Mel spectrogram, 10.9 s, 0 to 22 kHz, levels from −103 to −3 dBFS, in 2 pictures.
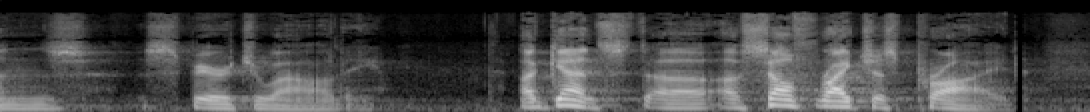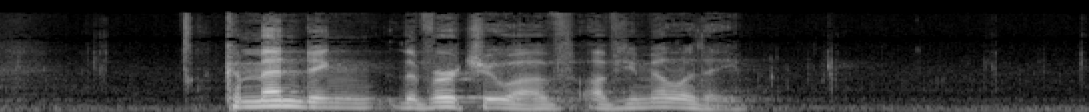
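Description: At 1.57 s there's a brief soft dropout in the speech, then a longer one from 5.08 to 5.12 s. That's AAC frame loss with muting: the decoder zeroed the missing frames, and the overlapping windows fade the sound out and back in. The first hole fits a single 10 ms frame, the second about four. The light roughness in the voice is likely from the low-delay AAC compression.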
